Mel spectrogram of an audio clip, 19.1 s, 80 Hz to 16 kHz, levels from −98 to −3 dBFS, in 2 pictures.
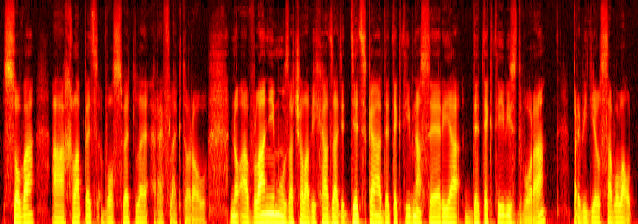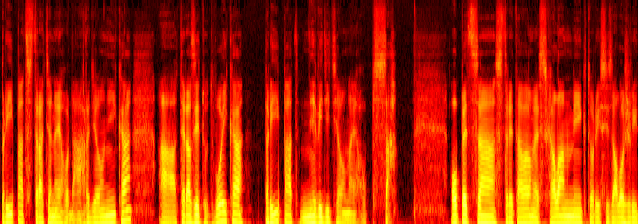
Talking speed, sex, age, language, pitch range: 130 wpm, male, 30-49, Slovak, 100-120 Hz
